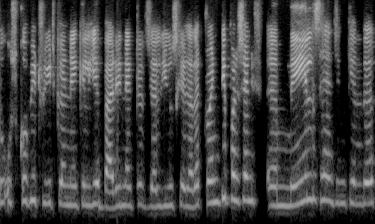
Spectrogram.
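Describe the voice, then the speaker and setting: A woman speaks at a moderate pace in a high pitch with ordinary pitch variation. The sound is dry and close, with no echo. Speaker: network marketing team leader. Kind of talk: online training session. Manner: explanatory, animated.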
